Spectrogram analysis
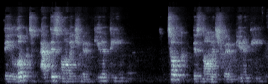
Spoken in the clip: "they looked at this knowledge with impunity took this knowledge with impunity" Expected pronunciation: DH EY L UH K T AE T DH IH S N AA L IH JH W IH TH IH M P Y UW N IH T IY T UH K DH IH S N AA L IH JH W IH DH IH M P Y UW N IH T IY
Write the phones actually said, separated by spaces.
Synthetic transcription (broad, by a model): DH EY L UH K T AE T DH IH S N AA L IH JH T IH IH M P Y UW N IH T IY T UH K DH IH S N AA L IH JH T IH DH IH M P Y UW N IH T IY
